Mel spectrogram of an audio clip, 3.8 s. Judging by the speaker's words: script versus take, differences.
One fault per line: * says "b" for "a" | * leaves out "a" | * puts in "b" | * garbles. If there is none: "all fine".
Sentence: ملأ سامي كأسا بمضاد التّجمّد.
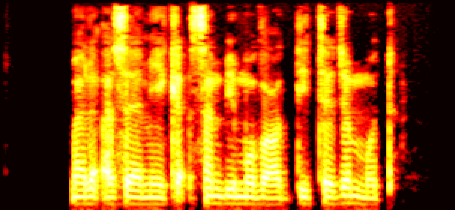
all fine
